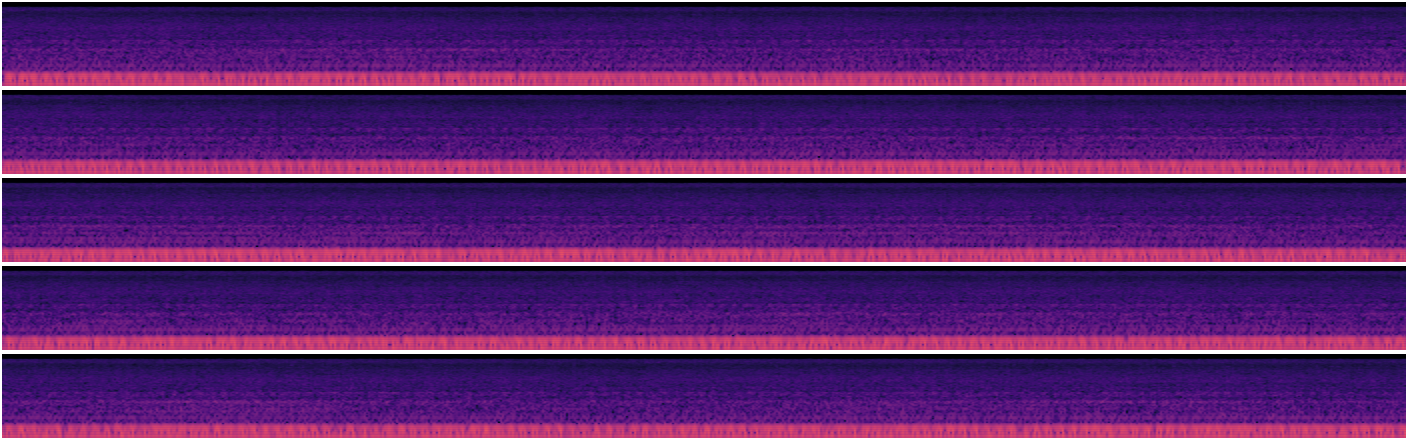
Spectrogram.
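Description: A small propeller plane's engine drones steadily in flight.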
